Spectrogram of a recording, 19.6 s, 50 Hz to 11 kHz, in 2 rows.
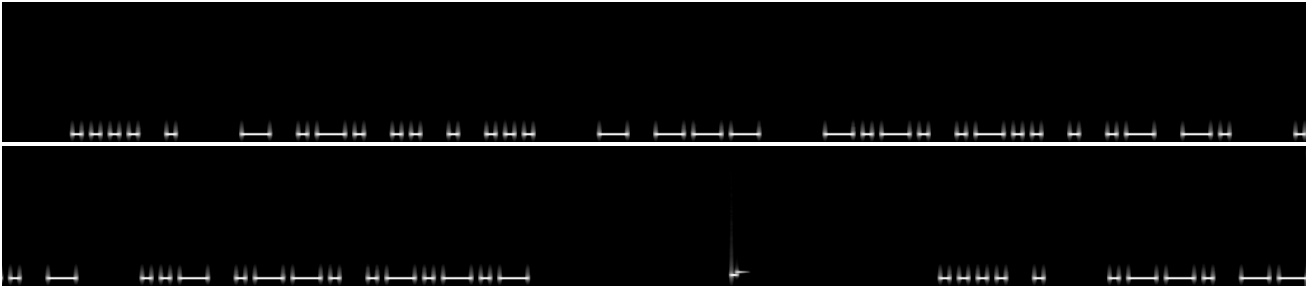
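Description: Morse code sent at 17 words per minute as a steady, mid-pitched beep in short and long bursts at a moderate, even pace, with brief pauses between groups and no voices.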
